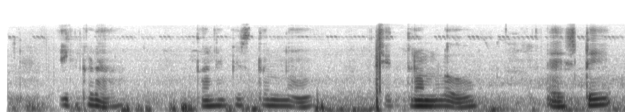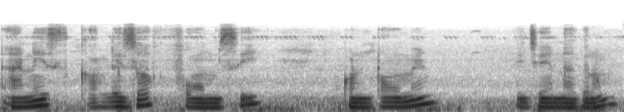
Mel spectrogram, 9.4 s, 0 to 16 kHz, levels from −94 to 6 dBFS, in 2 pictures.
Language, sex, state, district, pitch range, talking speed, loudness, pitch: Telugu, male, Andhra Pradesh, Sri Satya Sai, 105-140 Hz, 65 wpm, -17 LUFS, 115 Hz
